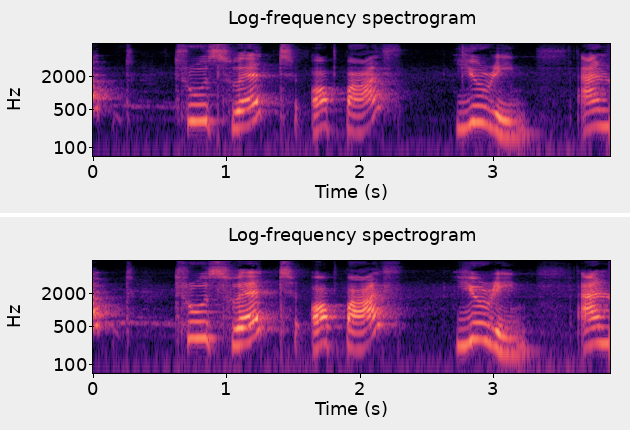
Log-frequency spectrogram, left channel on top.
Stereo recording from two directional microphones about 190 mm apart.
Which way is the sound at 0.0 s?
25° left (ahead or behind).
